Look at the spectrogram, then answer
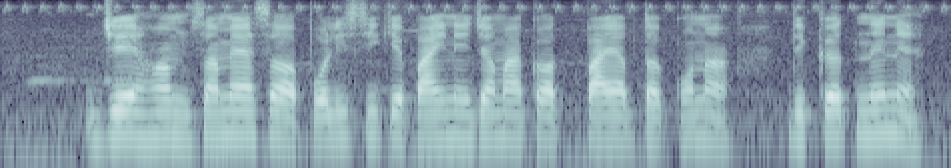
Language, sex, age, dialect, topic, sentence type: Maithili, male, 51-55, Southern/Standard, banking, question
